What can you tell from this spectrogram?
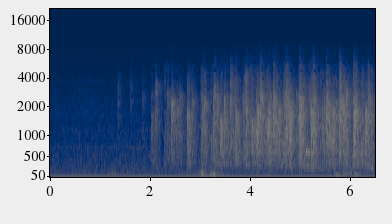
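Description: Small audience applauding, beginning about two seconds in after a stretch of quiet room hum, with the individual hand claps distinct.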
